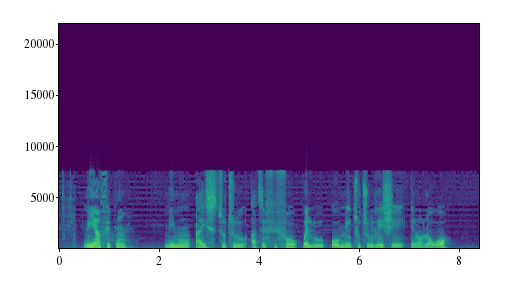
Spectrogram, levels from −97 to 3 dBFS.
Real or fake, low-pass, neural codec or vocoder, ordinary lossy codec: real; 19.8 kHz; none; AAC, 24 kbps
